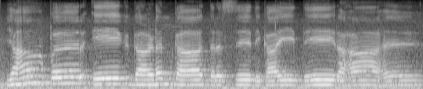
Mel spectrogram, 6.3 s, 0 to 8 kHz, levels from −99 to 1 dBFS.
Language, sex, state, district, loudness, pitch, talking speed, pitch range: Hindi, male, Rajasthan, Jaipur, -13 LUFS, 165 Hz, 95 wpm, 155-185 Hz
